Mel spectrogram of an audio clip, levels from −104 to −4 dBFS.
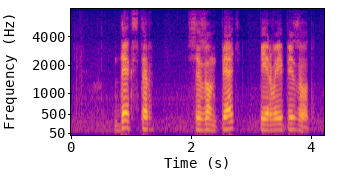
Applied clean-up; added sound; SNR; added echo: none; none; none; none.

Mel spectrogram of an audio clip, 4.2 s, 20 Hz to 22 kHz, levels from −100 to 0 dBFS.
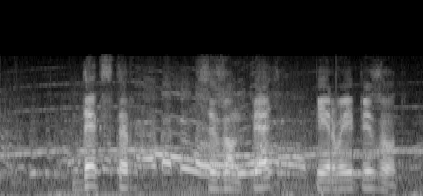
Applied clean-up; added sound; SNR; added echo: none; Motor vehicle (road) / Siren; 3 dB; none.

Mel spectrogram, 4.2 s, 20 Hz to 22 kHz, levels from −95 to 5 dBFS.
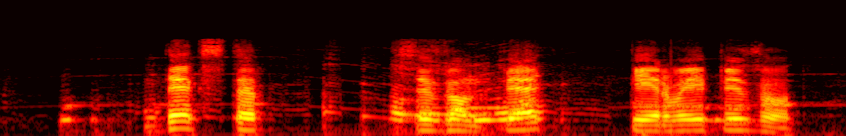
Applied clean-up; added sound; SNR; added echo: neural mask model RNNoise.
